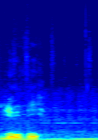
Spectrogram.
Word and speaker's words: Louisville: Louisville. You gotta say it like that. Louisville.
